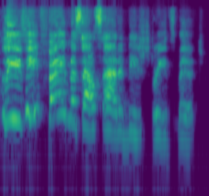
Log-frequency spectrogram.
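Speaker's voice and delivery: earnest, pleading, begging tone. Retelling how they begged him to join: imitating own begging. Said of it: "I was begging him, like".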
